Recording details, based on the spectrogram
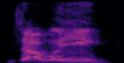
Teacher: जाचं उच्चारण काढायचं असतो त्यावेळेला तालू प्लस दात यांचा वापर केला जातो. म्हणजेच याला कोणतं वर्ण म्हटलं जाईल किंवा कोणतं प्रकार म्हटलं जाईल तर तो आहे दंत तालव्य.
